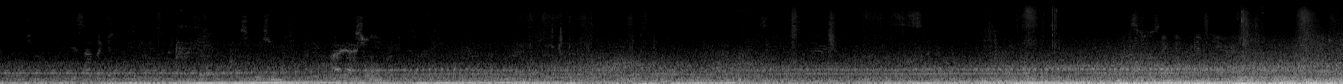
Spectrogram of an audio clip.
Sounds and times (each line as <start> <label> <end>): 0.0 Bus inside 13.4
